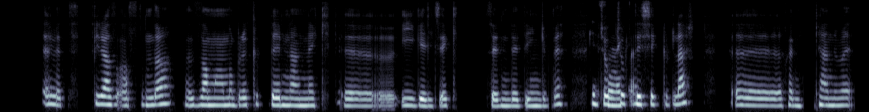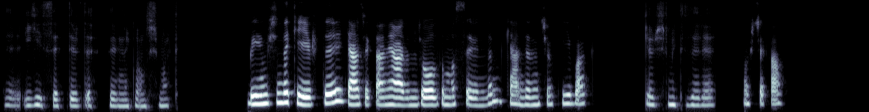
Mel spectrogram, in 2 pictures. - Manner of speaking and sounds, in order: none
- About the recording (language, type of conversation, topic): Turkish, advice, Gelecek için para biriktirmeye nereden başlamalıyım?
